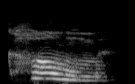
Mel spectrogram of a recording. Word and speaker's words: comb: And we say comb. Comb. This B is silent.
